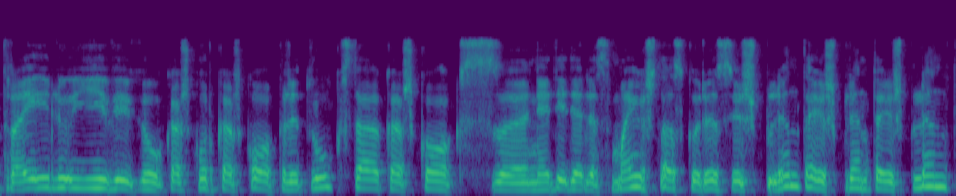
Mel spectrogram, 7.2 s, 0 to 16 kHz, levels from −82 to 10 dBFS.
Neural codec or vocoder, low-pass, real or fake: codec, 16 kHz, 8 kbps, FunCodec, trained on LibriTTS, 25 frames a second; 7.2 kHz; fake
